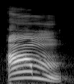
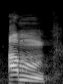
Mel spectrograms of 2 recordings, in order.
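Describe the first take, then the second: First: The syllable rises up into the nose. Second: The syllable comes from low in the throat. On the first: The speaker calls it wrong. "ada di kalangan kita yang naik am" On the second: The speaker calls it right. "Sepatutnya am ni dia bawah, hamzah keluar bawah ni"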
